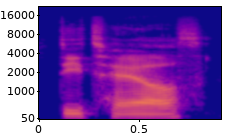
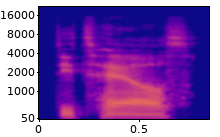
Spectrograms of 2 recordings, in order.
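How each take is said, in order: Both takes have the same delivery.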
